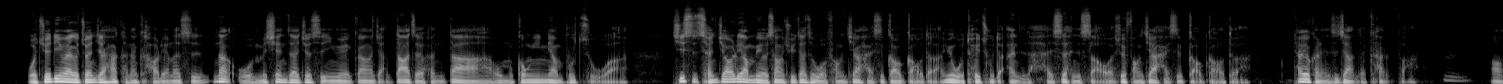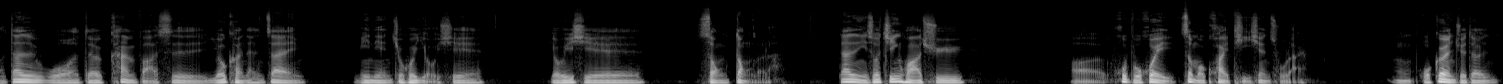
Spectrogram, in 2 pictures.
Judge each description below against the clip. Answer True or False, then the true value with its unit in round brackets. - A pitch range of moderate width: True (4.0 semitones)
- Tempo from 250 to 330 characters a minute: True (290 characters per minute)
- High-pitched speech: False (95 Hz)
